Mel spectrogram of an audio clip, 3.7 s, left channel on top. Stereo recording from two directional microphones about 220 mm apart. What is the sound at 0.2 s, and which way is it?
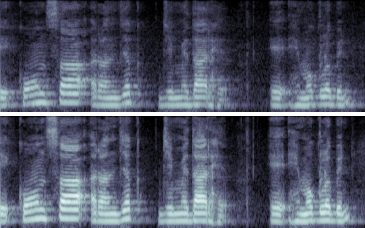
Speech, 40° right (ahead or behind).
